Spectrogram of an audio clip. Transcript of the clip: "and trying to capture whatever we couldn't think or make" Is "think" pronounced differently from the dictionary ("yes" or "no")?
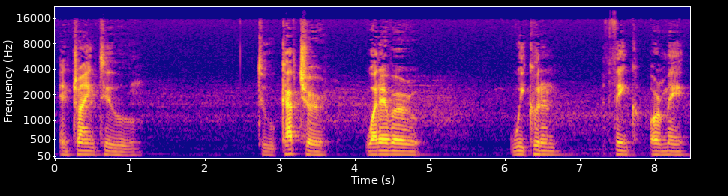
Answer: no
